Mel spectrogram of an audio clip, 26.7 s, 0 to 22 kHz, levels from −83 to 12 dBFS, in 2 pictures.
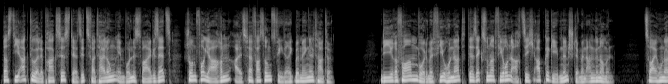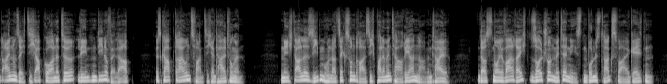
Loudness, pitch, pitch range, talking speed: -15 LUFS, 115 Hz, 100-135 Hz, 115 wpm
